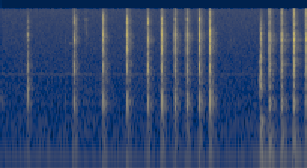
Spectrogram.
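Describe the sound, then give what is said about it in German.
A pen with its lead retracted taps repeatedly on the hard touchscreen of a new GPS device, making crisp clicks: a few scattered taps, then a quick steady run, a pause, and another fast burst. No one speaks. “Kannst du das neue Gerät mit dem Stift benutzen?”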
